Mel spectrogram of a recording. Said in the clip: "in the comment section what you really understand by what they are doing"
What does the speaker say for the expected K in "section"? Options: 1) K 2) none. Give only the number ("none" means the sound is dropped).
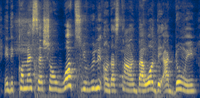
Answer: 2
